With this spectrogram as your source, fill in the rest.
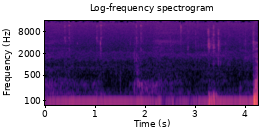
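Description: Fingers tap a computer keyboard in sparse, light clicks over a steady low hum, faint and close, with a slightly louder burst of keystrokes near the end.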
